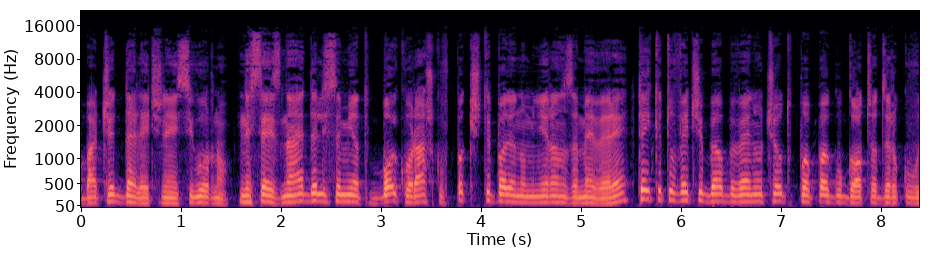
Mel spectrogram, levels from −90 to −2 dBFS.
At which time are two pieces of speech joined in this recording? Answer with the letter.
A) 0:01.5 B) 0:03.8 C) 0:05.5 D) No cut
A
